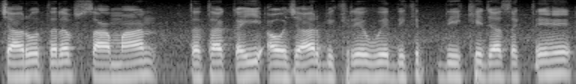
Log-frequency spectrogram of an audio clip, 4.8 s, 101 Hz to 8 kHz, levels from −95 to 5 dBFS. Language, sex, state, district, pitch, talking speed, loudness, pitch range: Hindi, male, Uttar Pradesh, Lucknow, 155 Hz, 160 wpm, -15 LUFS, 145-160 Hz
